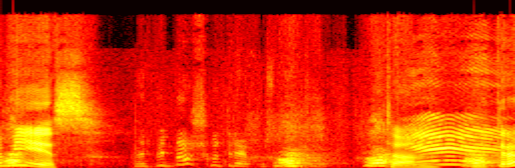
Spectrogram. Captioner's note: kids chatting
